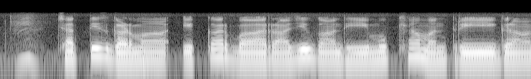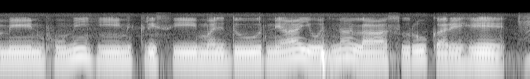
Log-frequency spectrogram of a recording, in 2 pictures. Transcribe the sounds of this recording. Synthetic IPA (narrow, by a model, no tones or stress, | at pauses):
t͡ʃʰət̪ːisɡəɽmãekːəɾbaɾːaːd͡ʒiʋɡãːnd̪ʱimʊkʰːjəmə̃nt̪ɾiɡɾaːmiːnbʱuːmiɦiːnkɾɪsiməd͡ʒd̪uːɾnjaːjoːd͡ʒnalasʊɾukəɾeɦeː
